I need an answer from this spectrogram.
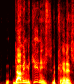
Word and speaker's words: McInnes: McInnes. It's a hard C. McInnes? Yeah, there's no G's.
